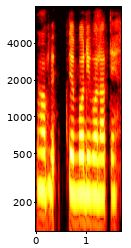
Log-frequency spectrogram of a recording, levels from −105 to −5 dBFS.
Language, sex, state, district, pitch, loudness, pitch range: Hindi, male, Bihar, Begusarai, 235 Hz, -18 LUFS, 230-245 Hz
